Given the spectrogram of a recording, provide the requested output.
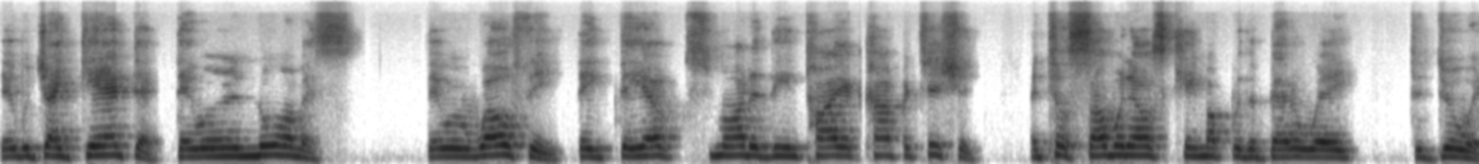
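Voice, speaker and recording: A man with an American accent speaks at a high pitch in a dark, mellow tone with ordinary pitch variation. The recording is very clean, with a silent background. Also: fairly slow pace. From Brooklyn, New York. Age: 70s. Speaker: speed reading expert. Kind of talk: casual interview talk.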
